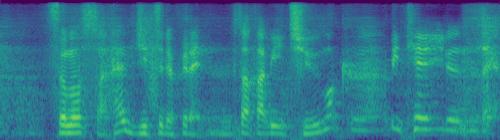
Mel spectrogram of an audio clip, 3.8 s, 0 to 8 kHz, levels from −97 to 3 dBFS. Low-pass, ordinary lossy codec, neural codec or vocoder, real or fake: 7.2 kHz; none; codec, 16 kHz, about 1 kbps, DyCAST, with the encoder's durations; fake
